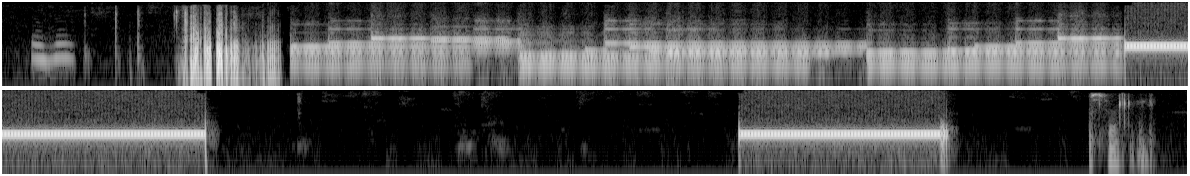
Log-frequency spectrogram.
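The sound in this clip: Telephone ringback tone heard while a call is being transferred: two long, steady, mid-pitched tones separated by a few seconds of silence, with tonal sound before them.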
